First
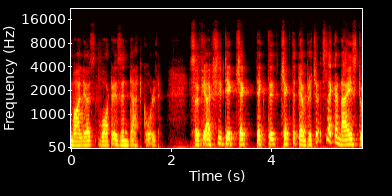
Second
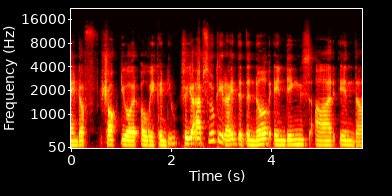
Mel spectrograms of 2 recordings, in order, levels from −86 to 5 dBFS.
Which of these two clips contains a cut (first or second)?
second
